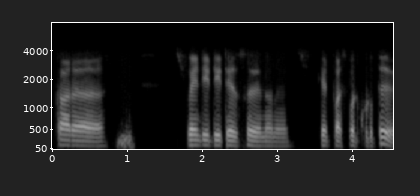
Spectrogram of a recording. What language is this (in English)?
Tamil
